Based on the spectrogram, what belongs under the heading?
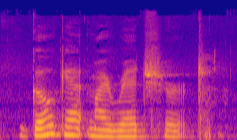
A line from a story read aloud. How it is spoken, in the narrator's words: captain replies very calmly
